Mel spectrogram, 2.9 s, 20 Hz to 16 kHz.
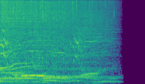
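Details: Humpback whale song off Maui's west coast, February 2011: a sustained tonal moan, then a rising sweep and low groan fading away into silence.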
